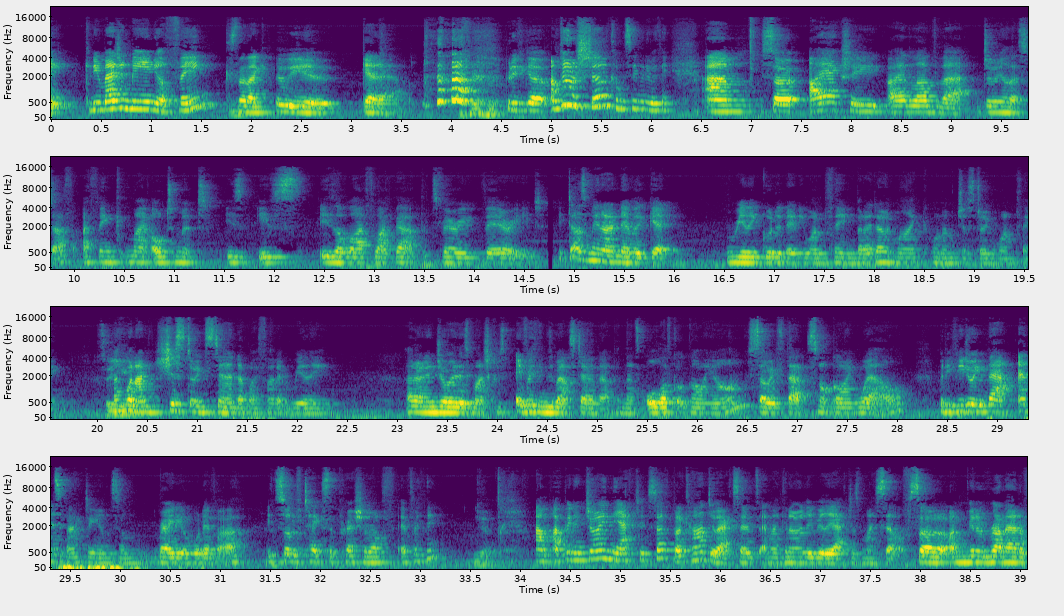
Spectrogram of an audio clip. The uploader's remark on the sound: This week is an archive interview from 2014. Upstairs at the Camden Head pub in Islington.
